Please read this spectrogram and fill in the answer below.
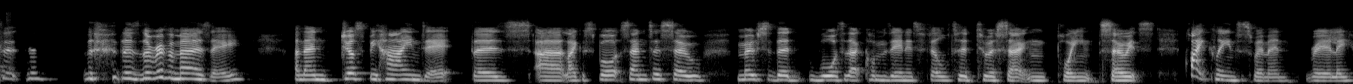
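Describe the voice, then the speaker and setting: Over a quiet background, a woman with a Liverpool accent talks at a fairly slow pace and medium pitch, her tone bright and sharp, with ordinary pitch variation. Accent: Scouse. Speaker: stand-up comedian. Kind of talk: interview answer.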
